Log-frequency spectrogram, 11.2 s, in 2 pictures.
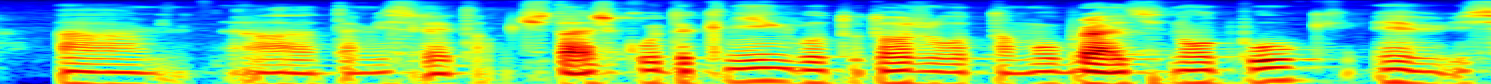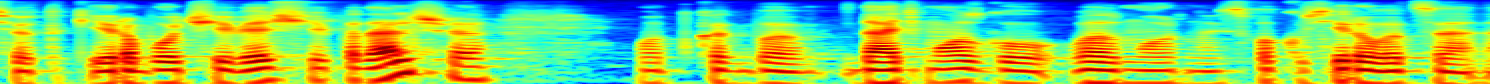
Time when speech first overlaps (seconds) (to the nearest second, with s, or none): none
